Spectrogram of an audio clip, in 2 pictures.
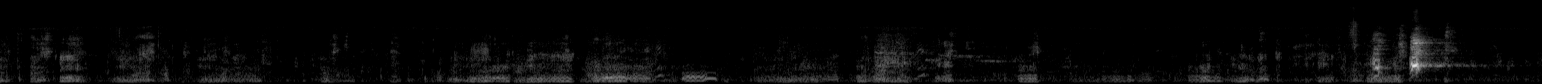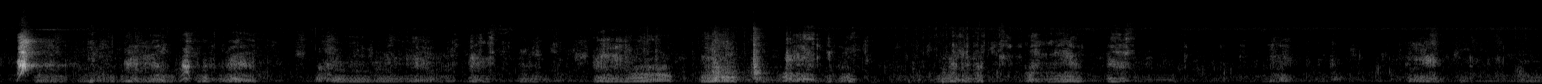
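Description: Puppies play-fighting, with short bursts of low growling on and off throughout. About halfway through come two sharp barks a second and a half apart, the loudest sounds.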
